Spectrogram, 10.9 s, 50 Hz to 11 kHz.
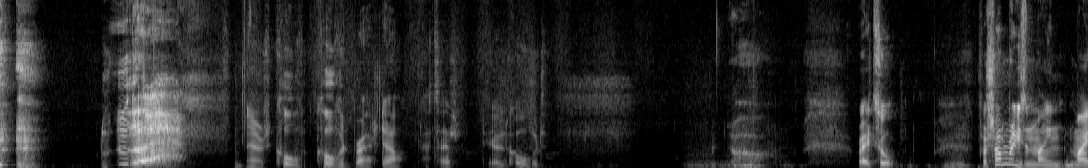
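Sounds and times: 
person clearing throat: 0.0 - 1.9
person coughing harshly: 0.0 - 1.9
speech: 1.3 - 1.6, 2.4 - 5.6, 8.6 - 10.8.

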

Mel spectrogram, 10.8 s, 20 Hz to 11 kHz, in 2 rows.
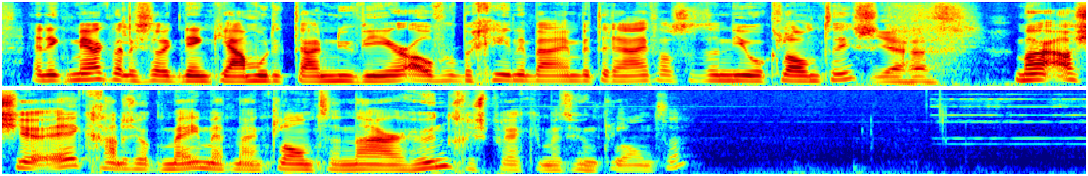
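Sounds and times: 
speech: 0.1 - 8.9
mobile phone ringing: 10.0 - 10.8.

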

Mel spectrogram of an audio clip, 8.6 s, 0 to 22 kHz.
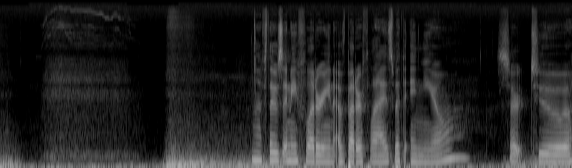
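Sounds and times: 
louder rougher exhale during a guided breathing exercise: 0.0 - 3.8
slow deep breath drawn in during a guided breathing exercise: 0.0 - 3.8
speech: 3.8 - 8.5.

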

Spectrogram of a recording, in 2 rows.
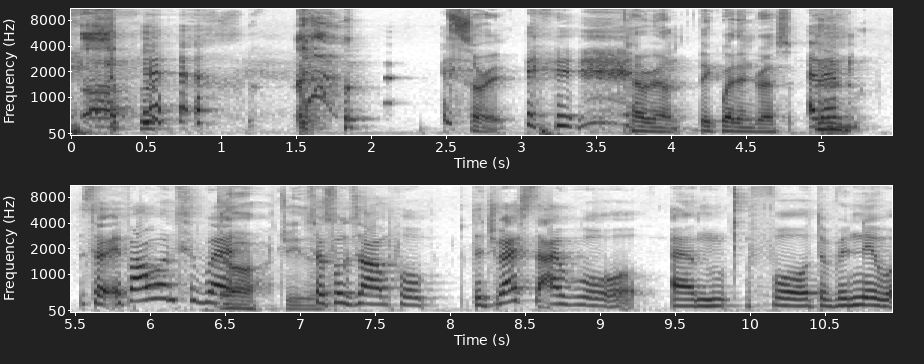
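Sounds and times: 
man coughing: 0.0 - 2.9, 5.0 - 5.3
speech: 2.6 - 10.9.

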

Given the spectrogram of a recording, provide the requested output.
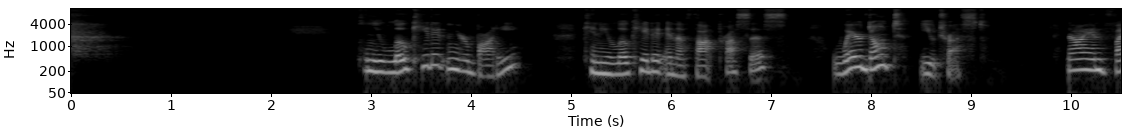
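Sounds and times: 
deep breath in during a guided self-trust exercise: 0.0 - 0.7, 2.2 - 2.7
speech: 2.9 - 9.2, 10.0 - 10.5.

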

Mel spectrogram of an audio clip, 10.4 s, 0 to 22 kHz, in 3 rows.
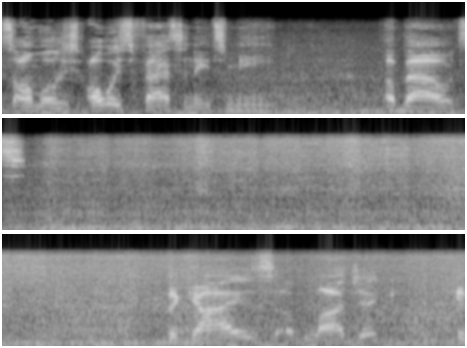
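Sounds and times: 
speech: 0.0 - 4.1, 8.2 - 10.3
mechanical rumble of an automatic car wash: 0.0 - 10.3
water spraying inside an automatic car wash: 3.6 - 10.3.

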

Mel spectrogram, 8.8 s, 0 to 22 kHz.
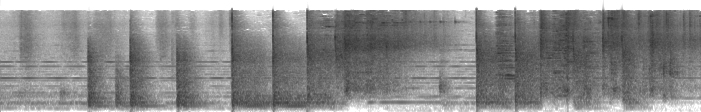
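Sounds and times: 
hammer striking coated glass pane: 1.1 - 8.7
glass pane cracking and shattering: 3.9 - 5.6, 6.2 - 8.7
glass debris rattling: 3.9 - 8.7.

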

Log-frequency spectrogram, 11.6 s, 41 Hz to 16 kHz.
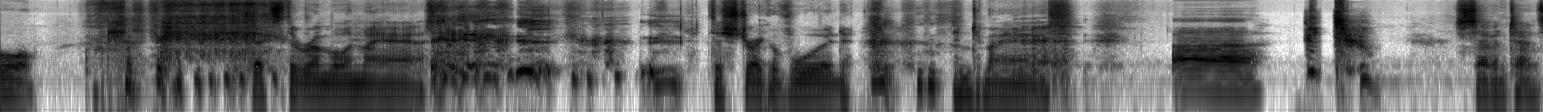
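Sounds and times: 
speech: 0.0 - 11.5
laughter: 0.7 - 2.2, 3.2 - 5.1, 6.5 - 8.1
sneeze: 9.9 - 10.4.

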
